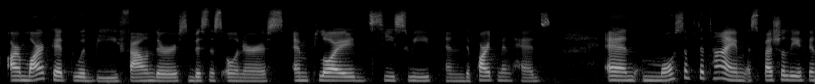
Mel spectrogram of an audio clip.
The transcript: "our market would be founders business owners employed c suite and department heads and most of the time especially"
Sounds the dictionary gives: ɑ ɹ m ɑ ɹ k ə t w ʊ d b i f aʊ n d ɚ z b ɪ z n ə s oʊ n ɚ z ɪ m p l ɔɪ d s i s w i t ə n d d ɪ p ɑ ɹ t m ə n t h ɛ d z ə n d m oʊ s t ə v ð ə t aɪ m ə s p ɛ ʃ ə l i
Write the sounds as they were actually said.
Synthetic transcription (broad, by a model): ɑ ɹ m ɑ ɹ k ə t w ʊ d b i f aʊ n d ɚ s b ɪ s n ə s oʊ n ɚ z ɪ m p l ɔɪ d s i s w i t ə n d d ɪ p ɑ ɹ t m ə n t h ɛ d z ə n d m oʊ s t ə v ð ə t aɪ m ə s p ɛ ʃ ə l i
